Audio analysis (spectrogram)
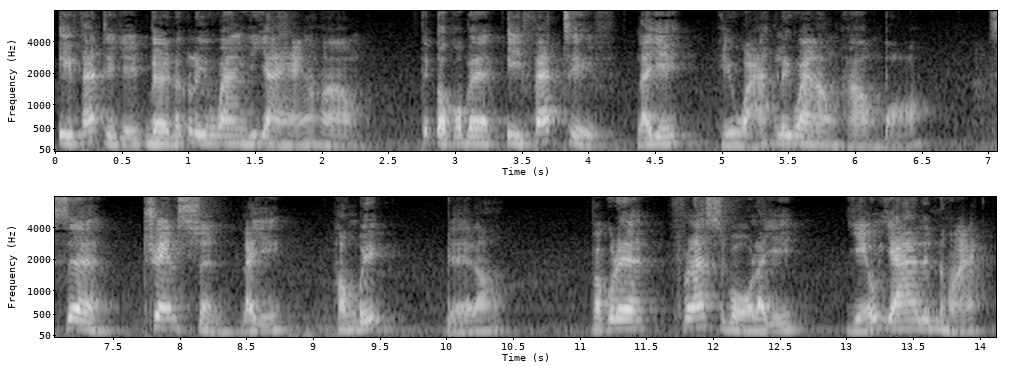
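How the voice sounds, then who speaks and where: A man's voice: fairly high pitch, animated, normal speed. A man teaching English vocabulary to a class, who keeps checking with his students by repeating a short prompt.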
